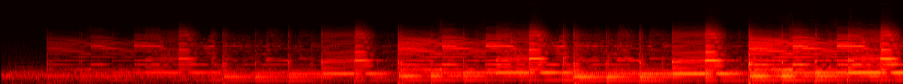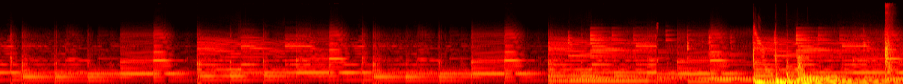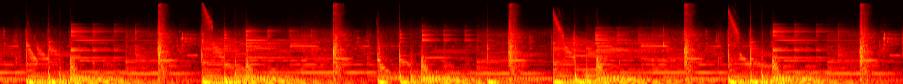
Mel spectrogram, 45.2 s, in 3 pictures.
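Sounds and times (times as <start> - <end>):
instrumental music: 0.9 - 45.1.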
